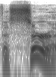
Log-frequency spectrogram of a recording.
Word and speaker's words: Viscera: One of those names that I see it's spelled the same, pronounced different ways in different areas. It just always mess it up somehow. But Viscera is what I was told before game, so that's what I'm going with.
